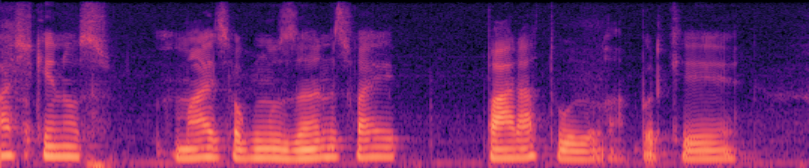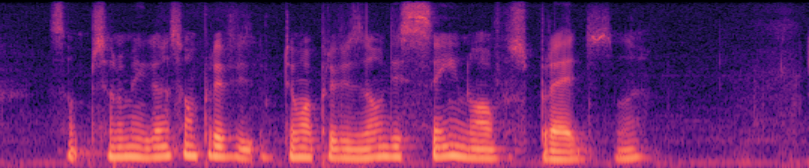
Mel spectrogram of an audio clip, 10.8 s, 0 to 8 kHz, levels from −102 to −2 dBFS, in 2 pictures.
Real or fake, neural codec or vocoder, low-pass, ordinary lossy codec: real; none; none; none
